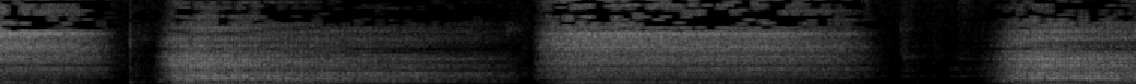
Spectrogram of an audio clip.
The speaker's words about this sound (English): Okay, have a little water and then do some breathing. Do some breathing exercises. It's like, the inhale, exhale through the nose.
